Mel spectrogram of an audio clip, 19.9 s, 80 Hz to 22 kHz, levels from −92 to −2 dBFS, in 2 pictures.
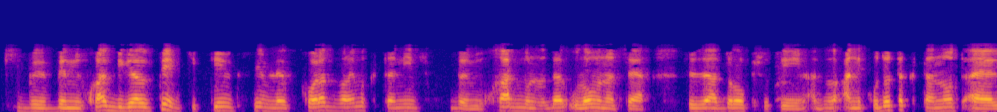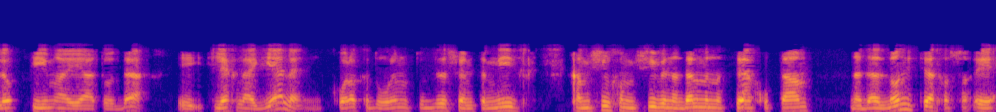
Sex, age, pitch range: male, 30-49, 130-175 Hz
